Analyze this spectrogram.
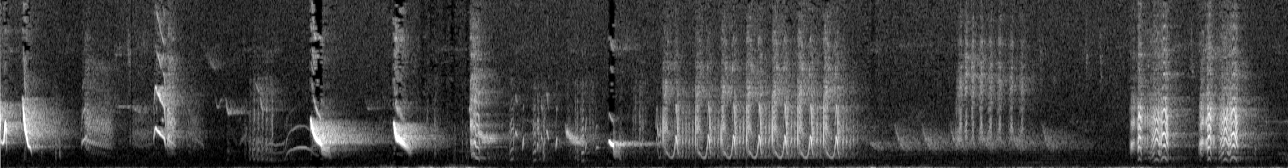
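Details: Mimicking lyrebird song as a model for cage birds: loud falling whistles and twangy notes, then a long fast whirring rattle, more scratchy phrases and a final buzzy chatter, with changing mixed sounds throughout.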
